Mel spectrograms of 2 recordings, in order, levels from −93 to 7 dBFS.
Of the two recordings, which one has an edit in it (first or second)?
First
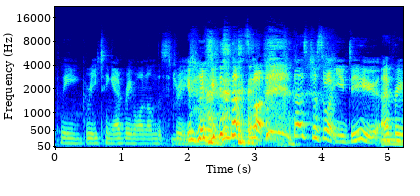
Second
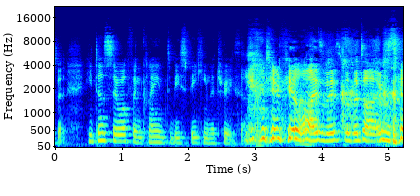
second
